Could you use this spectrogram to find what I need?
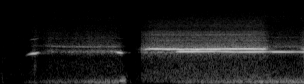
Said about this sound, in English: I'm going to whistle two tones at once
